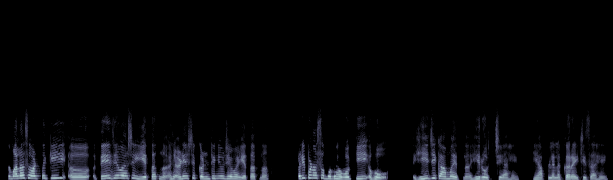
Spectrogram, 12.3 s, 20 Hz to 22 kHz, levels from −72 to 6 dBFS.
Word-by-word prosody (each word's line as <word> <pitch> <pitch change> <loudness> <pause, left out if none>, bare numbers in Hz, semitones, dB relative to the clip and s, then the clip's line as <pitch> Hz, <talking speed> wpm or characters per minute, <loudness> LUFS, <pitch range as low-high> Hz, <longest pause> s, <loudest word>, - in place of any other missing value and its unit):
तर 265 - -2
मला 275 +3 +7
असं 325 0 +1
वाटतं 295 +1 +2
की 310 0 0 0.3
अ, 215 0 +2 0.4
ते 290 +3 +2
जेव्हा 315 +1 +2
असे 300 +1 -5
येतात 230 +1 0
ना 210 -5 -3 0.2
आणि 260 +5 +2
असे 285 +3 -5
कंटिन्यू 275 +3 0
जेव्हा 250 -2 +2
येतात 175 -3 -2
ना, 185 +2 -6 0.6
तरी 285 +4 +5
पण 345 -2 +3
असं 320 -2 -1
बघावं 240 -4 +4
की 245 0 +1
हो, 205 -2 +3 0.7
ही 215 +8 0
जी 315 - +1
कामं 260 -2 +3
आहेत 225 -4 +2
ना 165 0 -6
ही 215 +4 0
रोजची 195 -1 -1
आहे. 170 -3 -7 0.3
ही 195 - -4
आपल्याला 175 0 -3
करायचीच 175 0 -1
आहे. 155 -1 -6
230 Hz, 170 wpm, -22 LUFS, 185-280 Hz, 0.7 s, मला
